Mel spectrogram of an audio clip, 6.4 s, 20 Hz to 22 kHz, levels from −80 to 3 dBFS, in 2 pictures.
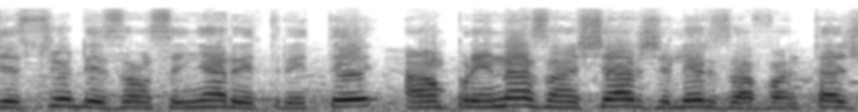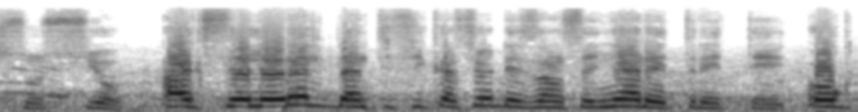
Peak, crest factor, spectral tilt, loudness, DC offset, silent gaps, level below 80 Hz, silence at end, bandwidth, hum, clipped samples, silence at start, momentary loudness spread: -2 dBFS; 10 dB; -5.5 dB/octave; -13 LUFS; under 0.1%; none; -40 dBFS; 0 s; 16 kHz; none; under 0.1%; 0 s; 9 LU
